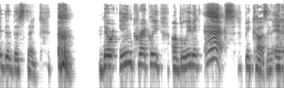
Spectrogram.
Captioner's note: clears throat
